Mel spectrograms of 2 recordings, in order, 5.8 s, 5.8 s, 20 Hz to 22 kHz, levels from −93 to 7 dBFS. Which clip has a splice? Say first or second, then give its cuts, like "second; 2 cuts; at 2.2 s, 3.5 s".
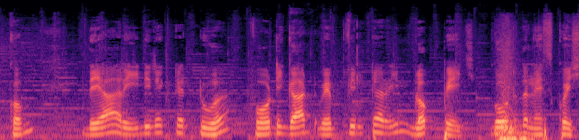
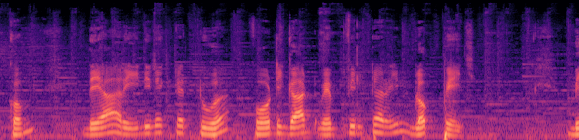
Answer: first; 1 cut; at 4.8 s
